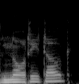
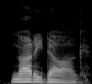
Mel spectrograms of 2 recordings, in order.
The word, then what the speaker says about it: Naughty Dog: I saw a kind of retrospective of 30 years of Naughty Dog, which, by the way, Naughty Dog sounds so much better said with an American accent. Naughty Dog. – Naughty Dog. – As opposed to Naughty Dog, because we like to pronounce every bit of the word.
